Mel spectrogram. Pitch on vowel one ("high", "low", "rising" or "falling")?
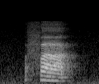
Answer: low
